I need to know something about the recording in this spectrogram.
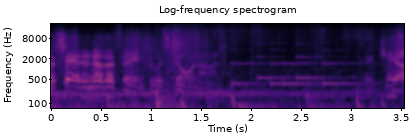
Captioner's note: phone chimes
